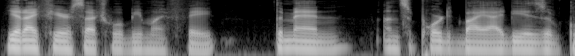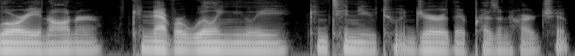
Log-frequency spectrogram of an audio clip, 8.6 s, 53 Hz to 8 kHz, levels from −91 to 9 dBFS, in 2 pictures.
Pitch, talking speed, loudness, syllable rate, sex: 95 Hz, 180 wpm, -23 LUFS, 5.4 syllables/s, male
